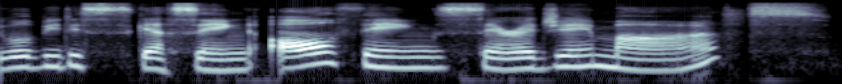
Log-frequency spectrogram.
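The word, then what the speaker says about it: Sarah J. Maas: For today's book banter, we will be discussing all things Sarah J. Moss. We looked it up how to pronounce it because we were like mass or moss.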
